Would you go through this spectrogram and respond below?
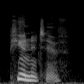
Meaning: Inflicting punishment; punishing
- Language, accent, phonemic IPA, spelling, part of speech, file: English, US, /ˈpju.nɪ.tɪv/, punitive, adjective, En-us-punitive.ogg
